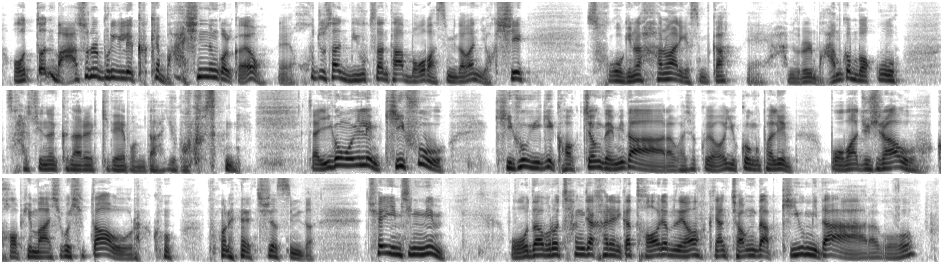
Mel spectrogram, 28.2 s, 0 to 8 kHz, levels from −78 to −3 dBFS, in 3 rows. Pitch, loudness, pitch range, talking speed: 145 Hz, -15 LUFS, 120-170 Hz, 305 characters per minute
